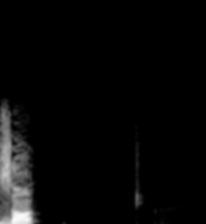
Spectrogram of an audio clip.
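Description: A man's spoken word ending in the first third of a second, then near silence with a single faint, short click about a second and a half in.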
